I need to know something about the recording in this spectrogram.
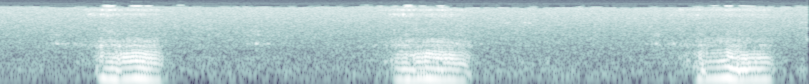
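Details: Three evenly spaced, gravelly snores come from a little female monkey dozing on a person while she dreams. Each rough, low breath lasts about a third of a second, and quiet gaps of over a second separate them.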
